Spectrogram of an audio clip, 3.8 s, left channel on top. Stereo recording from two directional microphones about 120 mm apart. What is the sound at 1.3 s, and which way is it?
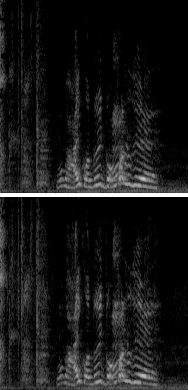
A child's voice, 40° left (ahead or behind).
